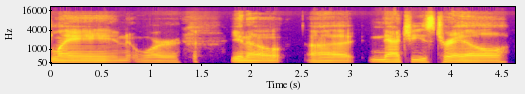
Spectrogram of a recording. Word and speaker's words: Natchitoches: like Pine Forest Lane or you know uh Naches Trail right so we have a lot of Native American names place names so I saw that there's a Naches yeah yeah uh out here as well and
